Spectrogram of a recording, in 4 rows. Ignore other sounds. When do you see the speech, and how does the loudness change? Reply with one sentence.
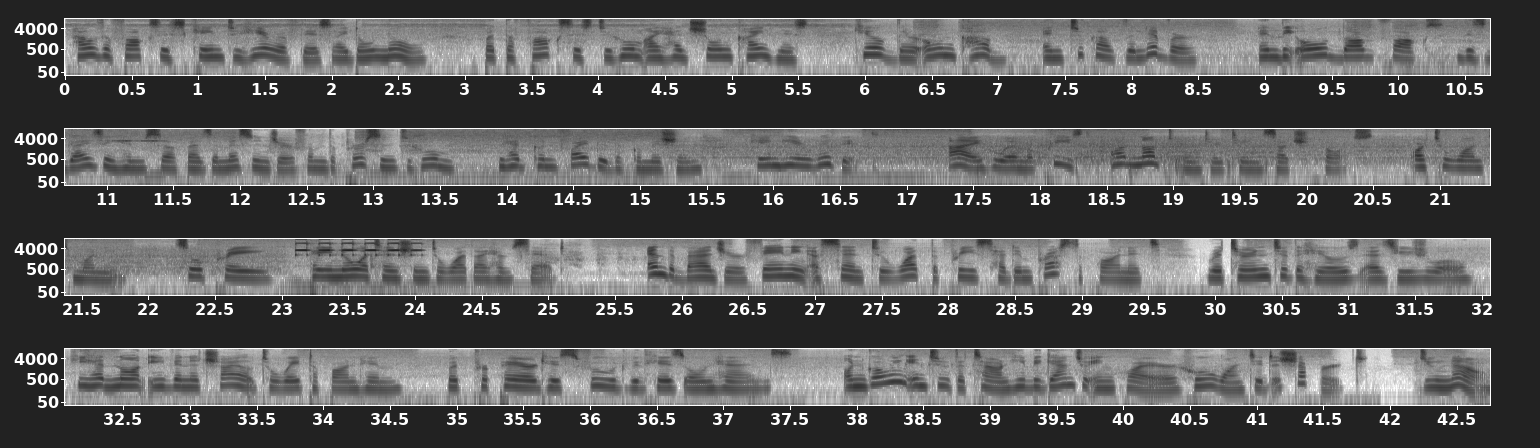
You can hear the speech from 0.1 to 42.7 s, at a steady volume.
